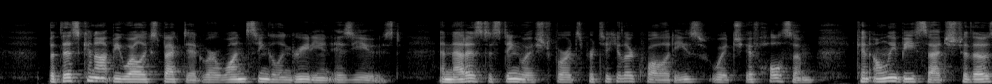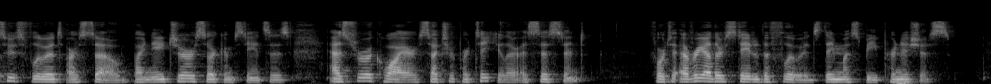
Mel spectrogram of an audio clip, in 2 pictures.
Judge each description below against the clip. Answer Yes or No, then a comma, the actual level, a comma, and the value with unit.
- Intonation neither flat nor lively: Yes, average, 3.0 semitones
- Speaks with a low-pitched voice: Yes, low, 120 Hz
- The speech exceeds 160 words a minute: Yes, average, 170 wpm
